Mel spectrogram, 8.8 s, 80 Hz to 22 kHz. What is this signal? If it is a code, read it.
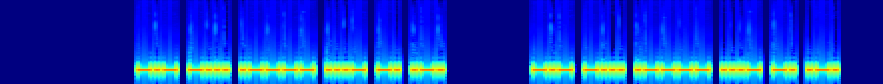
Morse code, heard as a keyed tone, about 28 wpm, 700 Hz. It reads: KB1VNR KB1VNR
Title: USA Call Signs - 6 Characters - Repeated 3x - 28wpm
